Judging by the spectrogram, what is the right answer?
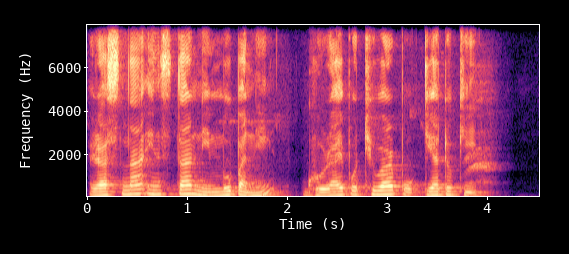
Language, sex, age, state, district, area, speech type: Assamese, male, 18-30, Assam, Dhemaji, rural, read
